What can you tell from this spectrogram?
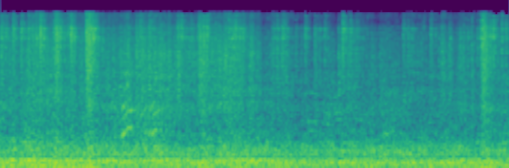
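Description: San Francisco cable car running, heard from on board: a steady low rumble with a few sharp clicks.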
